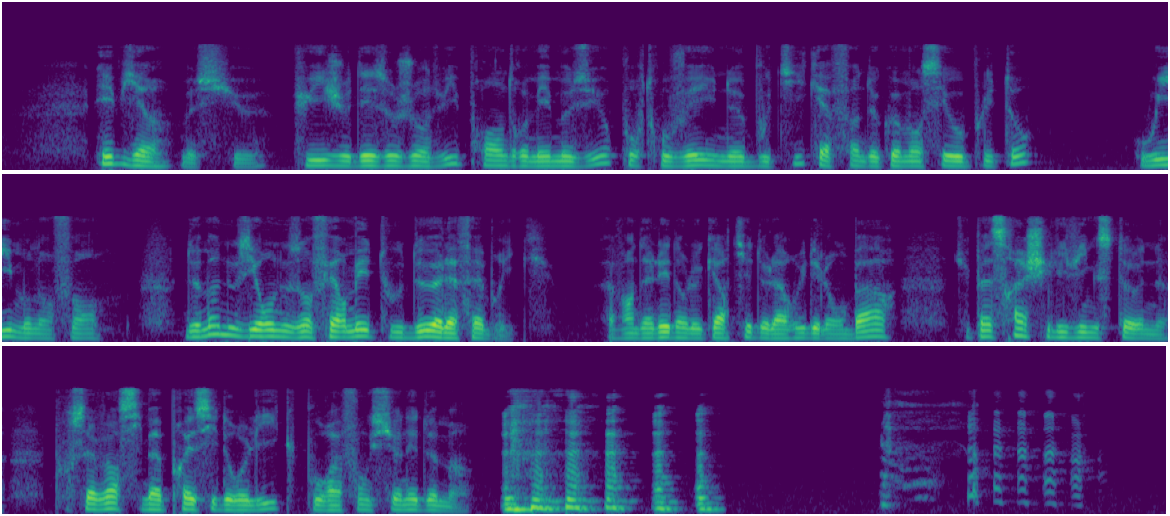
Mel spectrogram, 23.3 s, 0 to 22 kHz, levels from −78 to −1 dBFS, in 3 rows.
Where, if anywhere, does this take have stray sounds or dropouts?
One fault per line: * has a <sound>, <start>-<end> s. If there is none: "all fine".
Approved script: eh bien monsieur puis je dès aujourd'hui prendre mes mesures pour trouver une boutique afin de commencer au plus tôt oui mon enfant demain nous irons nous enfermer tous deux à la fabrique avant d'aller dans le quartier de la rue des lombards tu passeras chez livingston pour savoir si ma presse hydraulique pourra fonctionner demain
* has a laugh, 18.9-20.4 s
* has a laugh, 21.4-22.9 s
